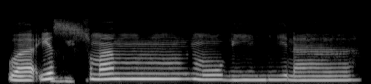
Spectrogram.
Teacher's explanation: karena huruf sa ini punya sifat mengalir suara maka disempurnakan dulu aliran suaranya.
